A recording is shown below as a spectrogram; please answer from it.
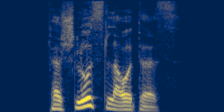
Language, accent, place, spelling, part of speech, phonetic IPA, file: German, Germany, Berlin, Verschlusslautes, noun, [fɛɐ̯ˈʃlʊsˌlaʊ̯təs], De-Verschlusslautes.ogg
- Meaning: genitive singular of Verschlusslaut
